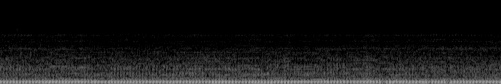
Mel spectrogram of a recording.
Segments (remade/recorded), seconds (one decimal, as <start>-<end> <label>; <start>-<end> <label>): 0.0-0.5 recorded; 0.5-1.1 remade; 1.1-1.8 recorded; 1.8-3.9 remade; 3.9-5.0 recorded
